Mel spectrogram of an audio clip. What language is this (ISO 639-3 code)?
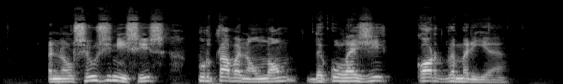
cat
